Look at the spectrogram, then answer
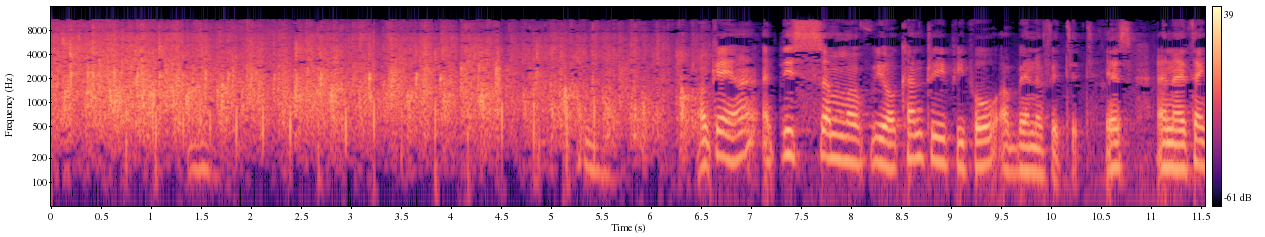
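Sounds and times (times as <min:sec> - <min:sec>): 
audience applause: 0:00.0 - 0:06.6
speech: 0:06.5 - 0:11.5.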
